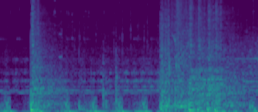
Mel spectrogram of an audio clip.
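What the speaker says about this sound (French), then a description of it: "Juan qui va tomber sur les balles de Jobé" Rapid gunfire rattles through a tactical shooter match in a competitive league, with repeated close bursts and a sharp louder volley midway, over a steady game backdrop.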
